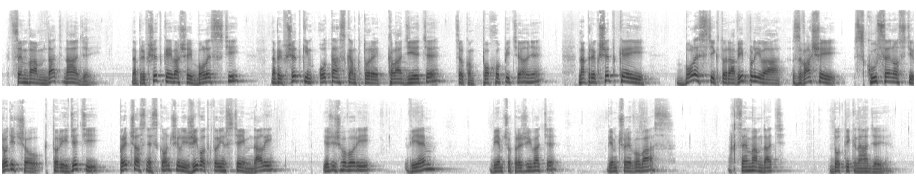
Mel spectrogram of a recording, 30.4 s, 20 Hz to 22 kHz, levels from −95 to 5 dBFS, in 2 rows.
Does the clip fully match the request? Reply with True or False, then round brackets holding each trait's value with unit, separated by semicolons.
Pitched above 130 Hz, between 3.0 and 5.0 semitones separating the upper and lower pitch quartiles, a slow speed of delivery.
True (140 Hz; 4.6 semitones; 100 wpm)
